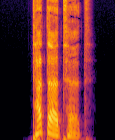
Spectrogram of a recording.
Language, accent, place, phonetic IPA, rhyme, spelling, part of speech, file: German, Germany, Berlin, [ˈtatɐtət], -atɐtət, tattertet, verb, De-tattertet.ogg
- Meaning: inflection of tattern: 1. second-person plural preterite 2. second-person plural subjunctive II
